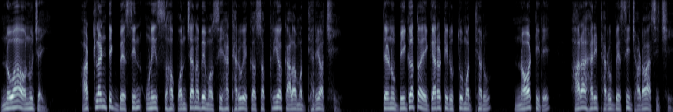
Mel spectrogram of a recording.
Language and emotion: Odia, neutral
